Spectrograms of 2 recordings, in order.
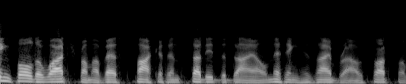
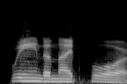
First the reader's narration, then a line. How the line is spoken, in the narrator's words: grunted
